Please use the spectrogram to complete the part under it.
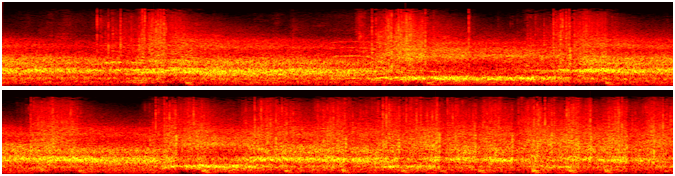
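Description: A huge crowd of fans chants and sings in unison in a large open stadium.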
